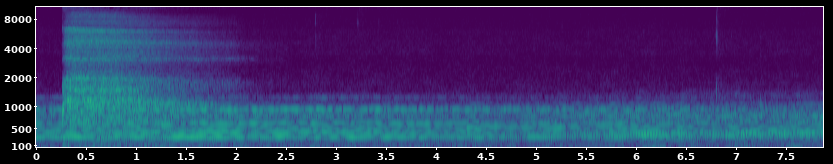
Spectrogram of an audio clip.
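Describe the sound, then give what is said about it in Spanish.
A deep breath in during a guided meditation: a soft, airy inhale that swells quickly and fades over about two seconds, quiet above a steady, low sustained tonal drone. “Respira profundo y exhala por la boca.”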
